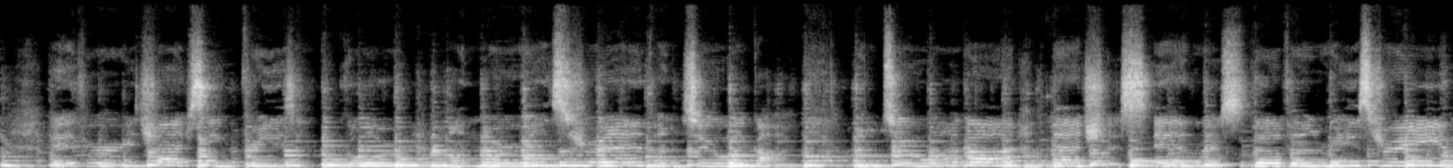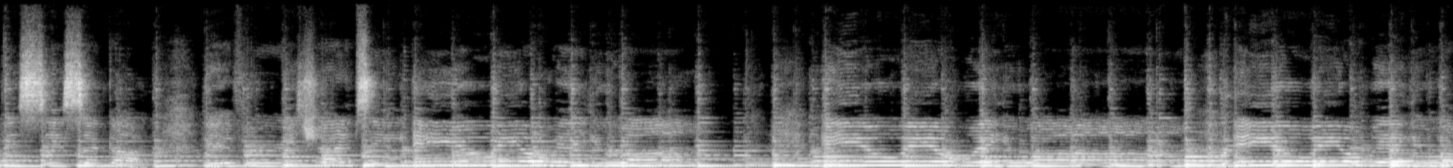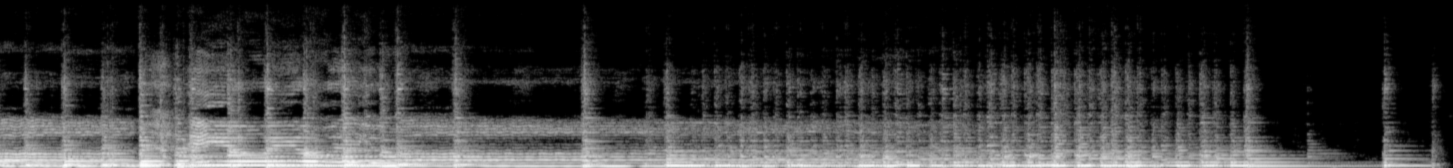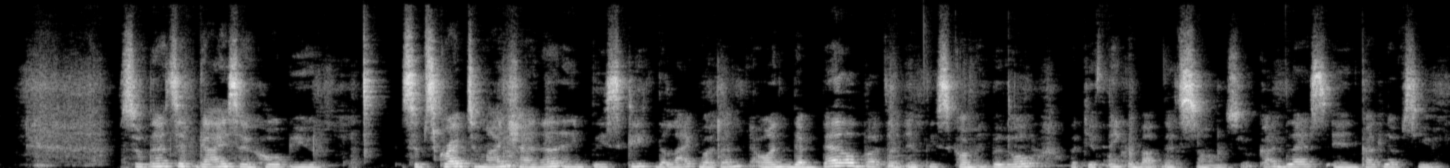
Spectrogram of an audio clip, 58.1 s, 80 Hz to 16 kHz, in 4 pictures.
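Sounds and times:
woman singing: 0:00.0 - 0:40.2, 0:44.8 - 0:46.9, 0:47.6 - 0:58.0
ukulele strumming chords: 0:00.0 - 0:43.4.

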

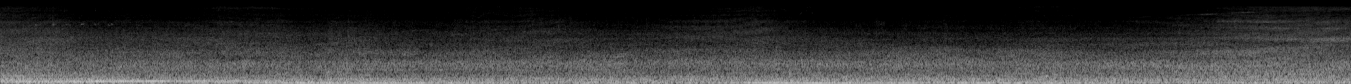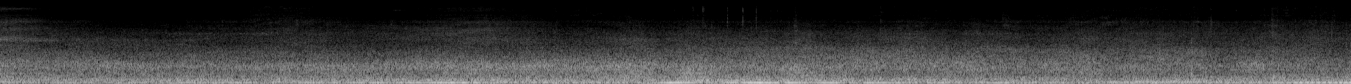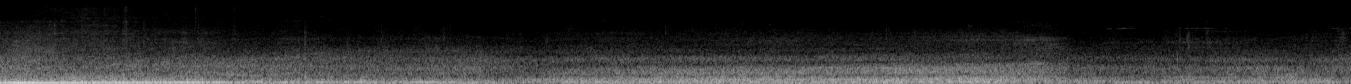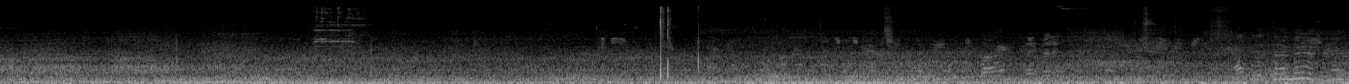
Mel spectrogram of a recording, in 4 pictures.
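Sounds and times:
road traffic: 0:00.0 - 0:54.0.

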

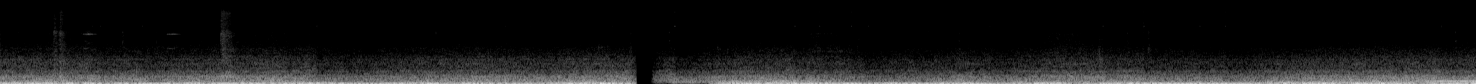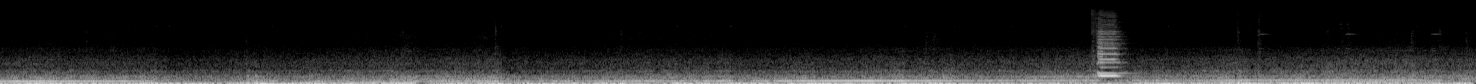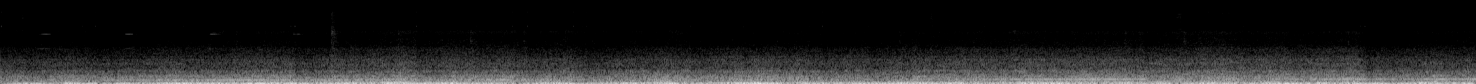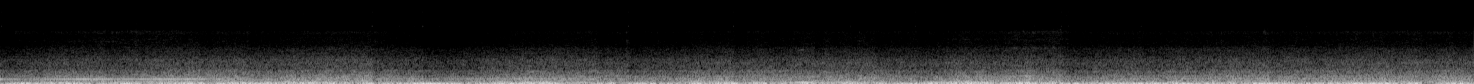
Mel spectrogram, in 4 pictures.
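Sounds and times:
coach engine and road rumble: 0:00.0 - 0:59.0.

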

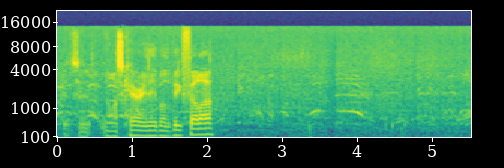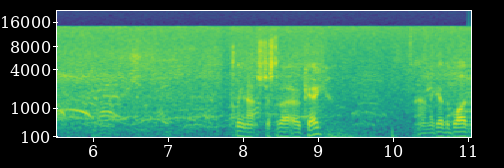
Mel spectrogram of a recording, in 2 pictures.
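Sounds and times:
open-air background noise: 0:00.0 - 0:11.0
distant players shouting: 0:02.2 - 0:11.0.

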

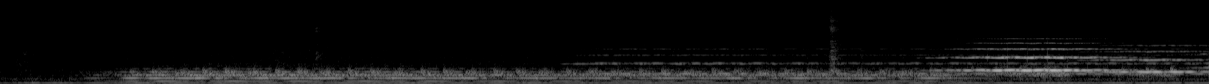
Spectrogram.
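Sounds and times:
electronic keyboard playing slow piece: 0:00.9 - 0:12.0.

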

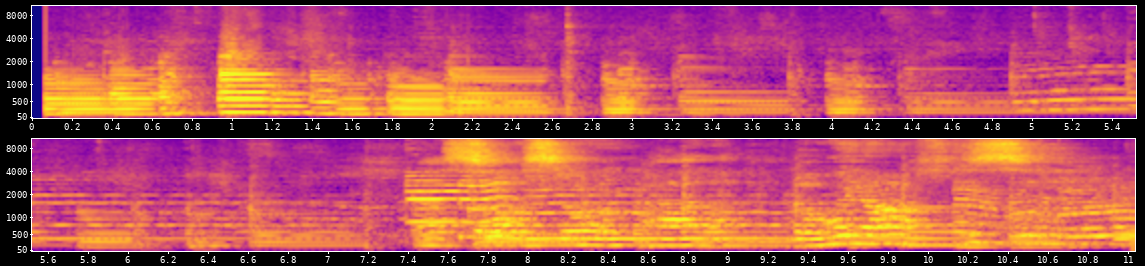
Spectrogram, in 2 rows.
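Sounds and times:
lap steel guitar: 0:00.1 - 0:11.0.

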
